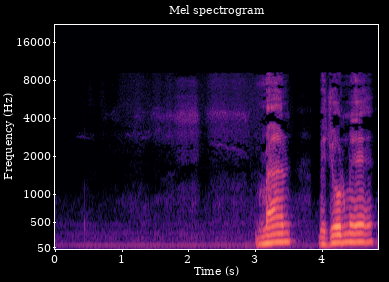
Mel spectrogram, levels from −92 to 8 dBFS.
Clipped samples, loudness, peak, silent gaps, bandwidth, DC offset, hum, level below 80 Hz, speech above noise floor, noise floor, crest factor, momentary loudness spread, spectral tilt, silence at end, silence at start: under 0.1%; -21 LUFS; -6 dBFS; none; 9.4 kHz; under 0.1%; none; -60 dBFS; 37 dB; -57 dBFS; 20 dB; 18 LU; -7.5 dB/octave; 0.05 s; 3 s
